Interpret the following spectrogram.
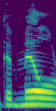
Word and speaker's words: DeMille: DeMille." And it's just so weird that it worked out. Yeah. I think we would have used a line anyway, but it's so weird that DeMille rhymes with McGill.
